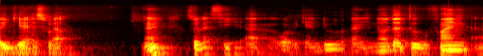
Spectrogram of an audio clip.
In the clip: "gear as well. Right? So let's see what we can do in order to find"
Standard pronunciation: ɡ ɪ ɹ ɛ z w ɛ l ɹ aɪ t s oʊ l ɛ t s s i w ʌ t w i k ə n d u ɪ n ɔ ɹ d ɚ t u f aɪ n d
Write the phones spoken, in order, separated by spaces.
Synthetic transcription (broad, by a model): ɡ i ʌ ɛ s w ɛ l ɹ aɪ t s oʊ l ɛ t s s i w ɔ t w i k ə n d u ɪ n ɔ d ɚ t u f aɪ n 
